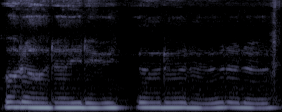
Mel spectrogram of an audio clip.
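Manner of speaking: very slow, slurred Brummie greeting; drugged-up Brummie. Retold or imitated. Streamer mocking a Brummie greeting to Steve, slow slurred drawl. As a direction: drag the Brummie hello out as if drugged up. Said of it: "I sound like I'm constantly, like, drugged up".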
